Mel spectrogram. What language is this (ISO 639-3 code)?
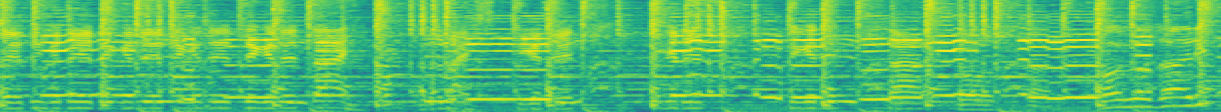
bul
